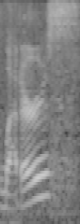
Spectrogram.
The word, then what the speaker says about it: LETRS: I'm assuming it's pronounced letters training, which I had not previously heard about.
